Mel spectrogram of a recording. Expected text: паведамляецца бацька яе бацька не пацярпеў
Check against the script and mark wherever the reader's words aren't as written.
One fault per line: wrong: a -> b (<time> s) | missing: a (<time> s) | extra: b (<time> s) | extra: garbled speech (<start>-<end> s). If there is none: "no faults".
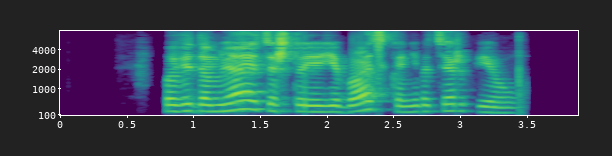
wrong: бацька -> што (1.7 s)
